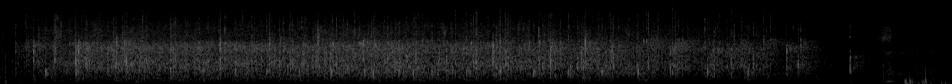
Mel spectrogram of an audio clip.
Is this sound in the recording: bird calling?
no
